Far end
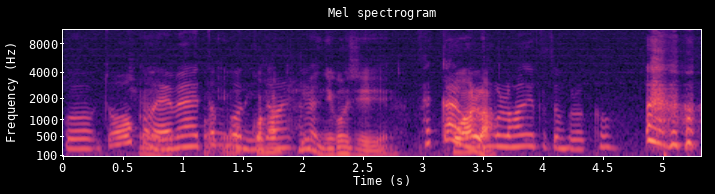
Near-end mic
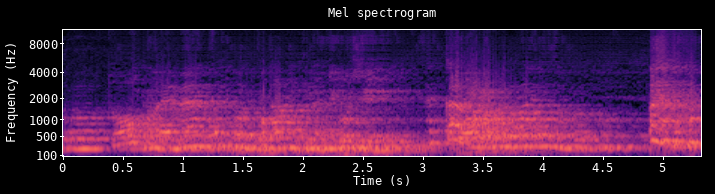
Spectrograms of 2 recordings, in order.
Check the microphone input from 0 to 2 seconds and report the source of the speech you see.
echo only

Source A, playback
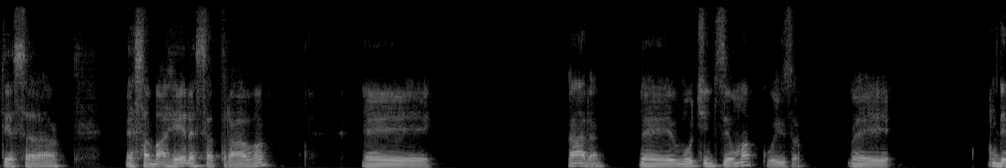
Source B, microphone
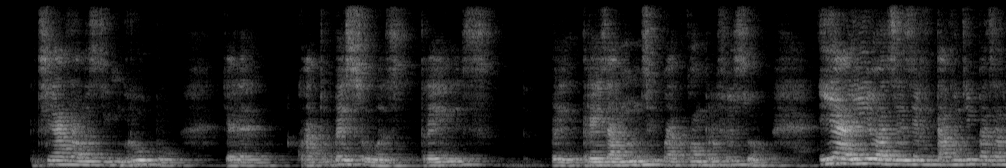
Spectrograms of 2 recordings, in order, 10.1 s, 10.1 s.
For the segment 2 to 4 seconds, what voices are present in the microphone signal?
user only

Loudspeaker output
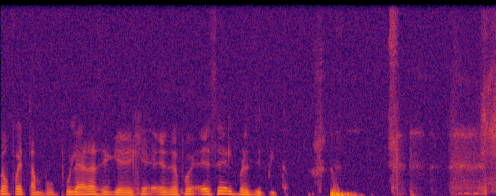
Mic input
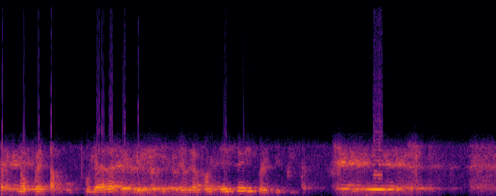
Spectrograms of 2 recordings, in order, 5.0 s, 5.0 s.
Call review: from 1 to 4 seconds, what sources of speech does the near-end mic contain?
both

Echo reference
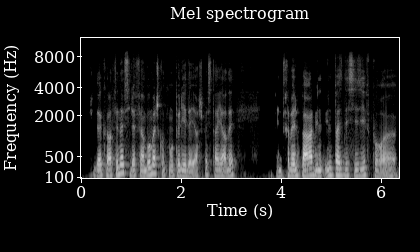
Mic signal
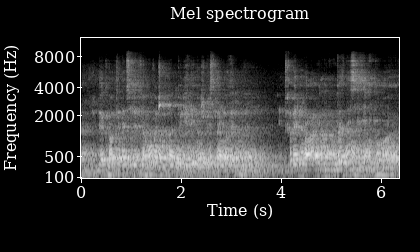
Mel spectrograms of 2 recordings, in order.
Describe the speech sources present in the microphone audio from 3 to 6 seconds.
both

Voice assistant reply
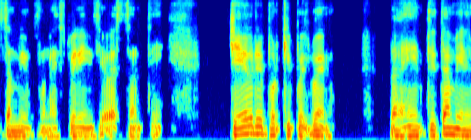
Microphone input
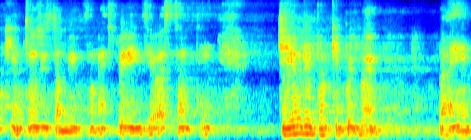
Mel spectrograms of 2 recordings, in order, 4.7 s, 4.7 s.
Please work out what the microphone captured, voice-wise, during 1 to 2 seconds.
echo only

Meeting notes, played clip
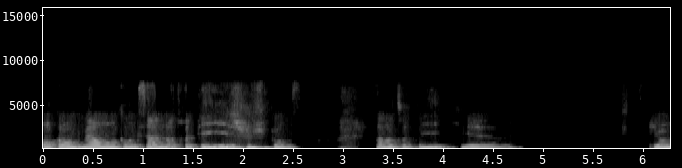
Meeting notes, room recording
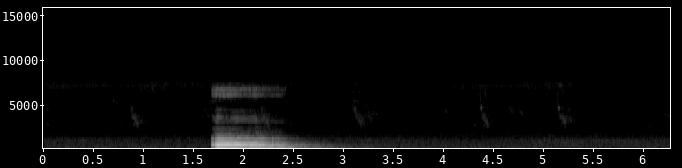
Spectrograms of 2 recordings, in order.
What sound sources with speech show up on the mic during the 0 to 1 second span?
neither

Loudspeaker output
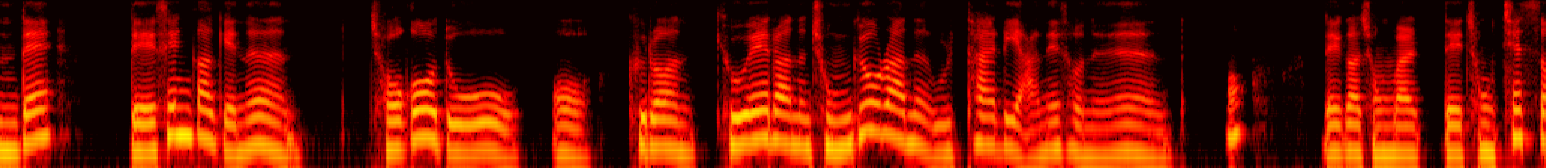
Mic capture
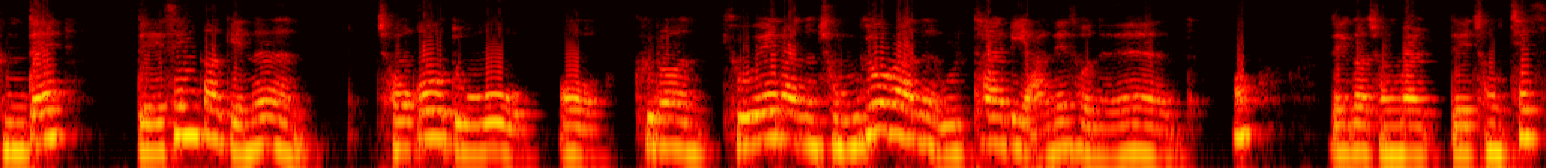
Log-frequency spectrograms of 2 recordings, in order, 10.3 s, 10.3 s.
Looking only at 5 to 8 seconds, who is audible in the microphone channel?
echo only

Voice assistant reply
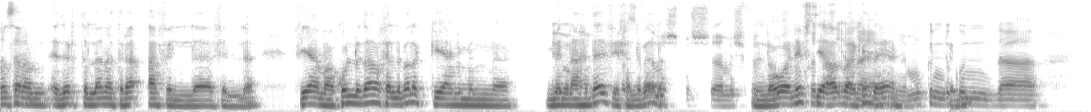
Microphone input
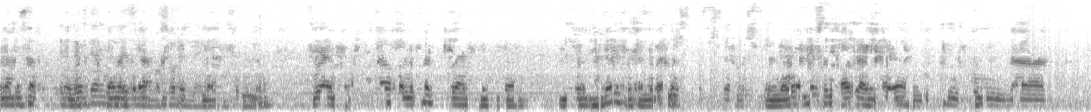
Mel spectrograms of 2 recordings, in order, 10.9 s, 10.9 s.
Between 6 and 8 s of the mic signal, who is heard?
echo only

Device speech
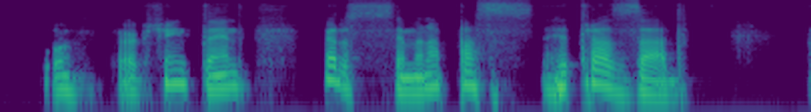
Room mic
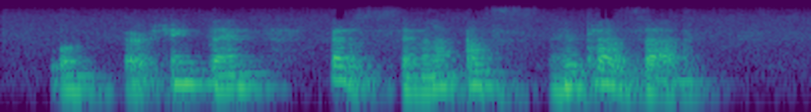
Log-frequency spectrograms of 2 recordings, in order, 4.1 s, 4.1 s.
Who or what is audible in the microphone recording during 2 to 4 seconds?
echo only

